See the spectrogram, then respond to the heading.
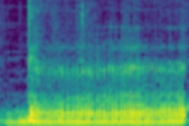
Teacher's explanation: c'est bien le bout de ma langue, et je dis bien le bout de ma langue, qui se met à vibrer comme ça et à taper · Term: R roulé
